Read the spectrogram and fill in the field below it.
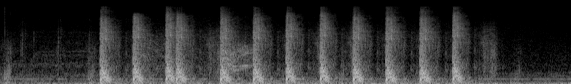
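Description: Quick footsteps slap on a stone floor.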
